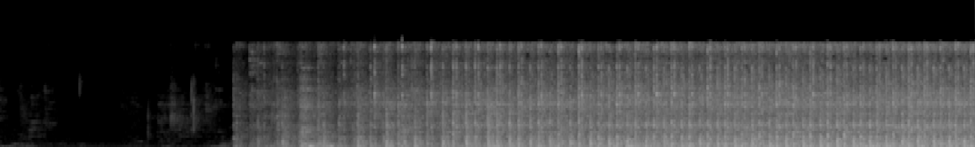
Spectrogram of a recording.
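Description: Domestic sewing machine stitching a seam through cotton fabric. Faint cloth handling at first, then about a second and a half in the machine starts and runs steadily with a fast, even clatter.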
